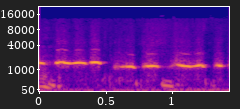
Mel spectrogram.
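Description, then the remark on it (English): Someone whistles a short tune, holding clear, steady notes that step down in pitch partway through, with no talking over it. “He was whistling, he was wearing a low-cut T-shirt.”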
